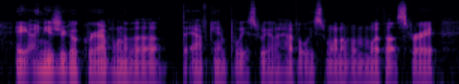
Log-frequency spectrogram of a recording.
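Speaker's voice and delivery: plain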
